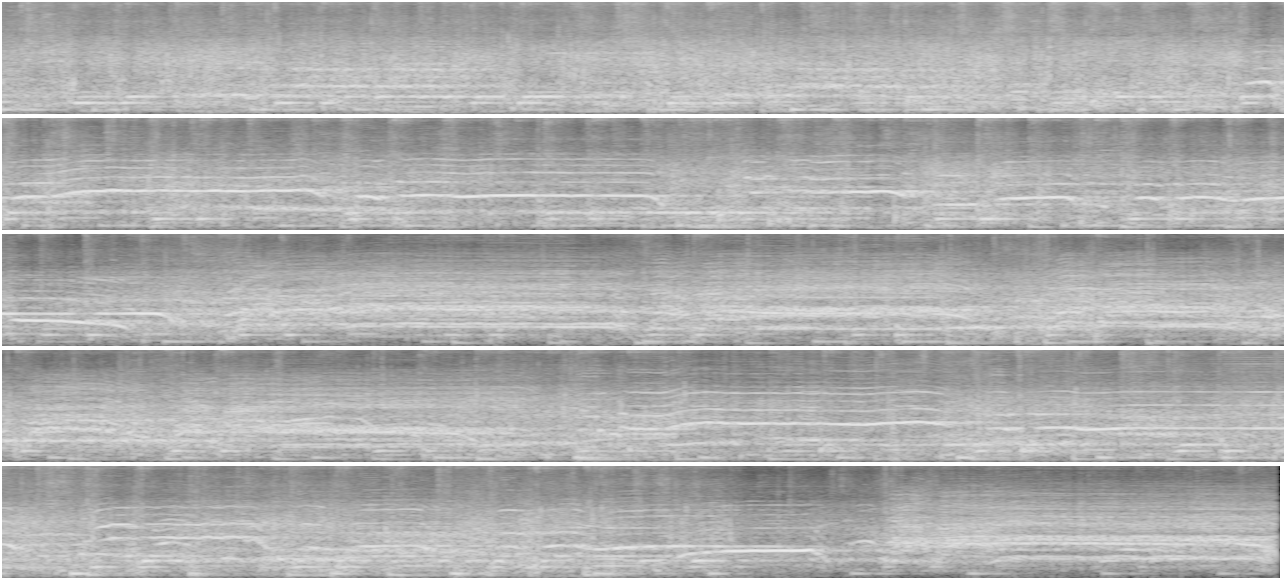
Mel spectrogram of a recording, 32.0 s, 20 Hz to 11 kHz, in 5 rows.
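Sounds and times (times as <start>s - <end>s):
clapping: 0.0s - 14.3s, 14.9s - 32.0s
children singing: 0.0s - 29.3s
berimbau and pandeiro: 0.0s - 32.0s
children cheering and shouting: 6.0s - 32.0s.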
